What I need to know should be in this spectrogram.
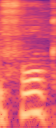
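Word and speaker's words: folk: तो दोस्तों ये जो है काम है, ये फोक है। एल यहाँ भी उच्चारण नहीं हुआ, यहाँ भी एल उच्चारण नहीं हुआ।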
